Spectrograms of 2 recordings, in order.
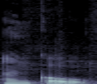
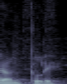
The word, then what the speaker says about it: uncle: tem um C antes aí vai virar uncle é como se fosse c o u no final uncle é igual a bicycle motocycle tudo é ou mas tem que acompanhar a letra que vem antes aí no caso do c anc não vai ser ancle Ok arrancou agora and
